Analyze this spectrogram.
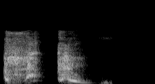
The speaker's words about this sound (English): Excuse me, I got a cough again.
